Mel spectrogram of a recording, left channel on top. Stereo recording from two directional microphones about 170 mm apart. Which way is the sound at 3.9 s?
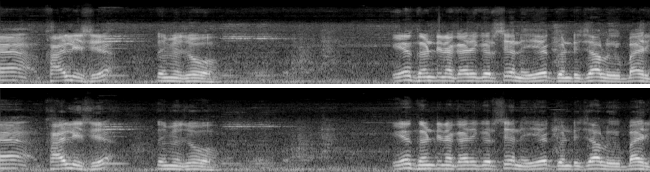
5° right (ahead or behind).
